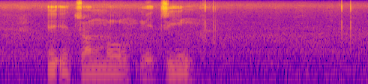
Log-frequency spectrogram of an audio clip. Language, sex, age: Tswana, male, 22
